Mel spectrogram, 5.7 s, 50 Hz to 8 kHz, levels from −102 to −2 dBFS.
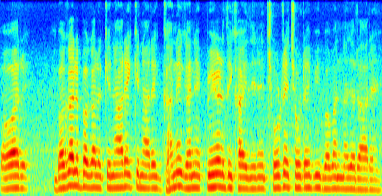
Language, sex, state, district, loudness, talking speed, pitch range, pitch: Hindi, male, Bihar, Saharsa, -18 LUFS, 165 wpm, 170-185 Hz, 180 Hz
